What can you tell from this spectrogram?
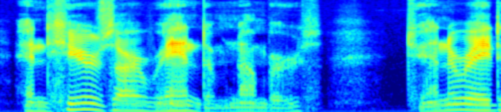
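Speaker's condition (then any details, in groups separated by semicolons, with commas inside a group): ALS; abnormally slow voice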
